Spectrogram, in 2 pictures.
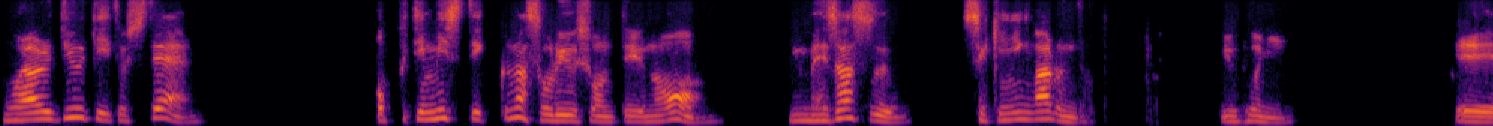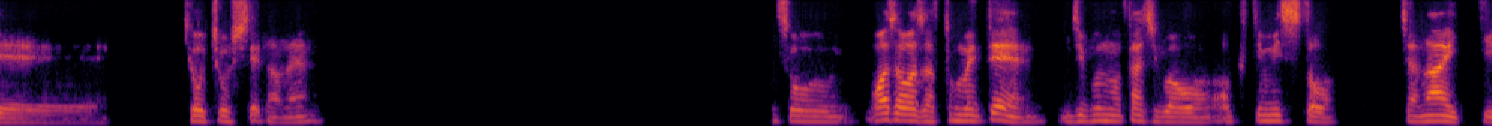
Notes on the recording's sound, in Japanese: ２０２３年８月２６日に開催した ZOOMライブの模様です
